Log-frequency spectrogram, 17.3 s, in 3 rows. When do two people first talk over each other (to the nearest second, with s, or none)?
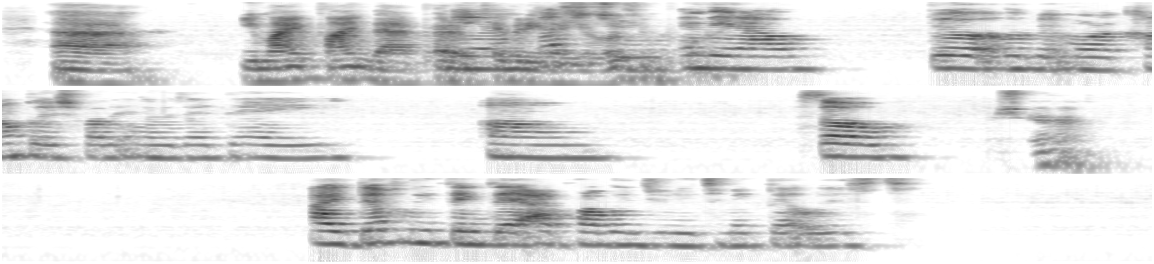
2 s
